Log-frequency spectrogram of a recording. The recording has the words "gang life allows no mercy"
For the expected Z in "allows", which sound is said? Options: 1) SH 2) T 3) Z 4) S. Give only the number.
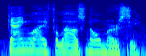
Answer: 3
